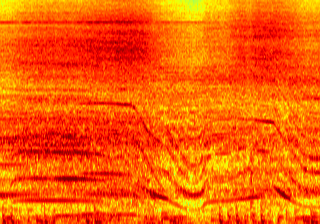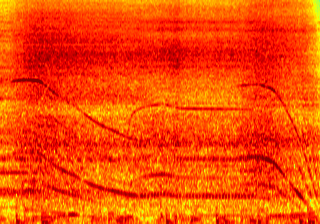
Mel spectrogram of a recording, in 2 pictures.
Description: Continuous drilling and buzzing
